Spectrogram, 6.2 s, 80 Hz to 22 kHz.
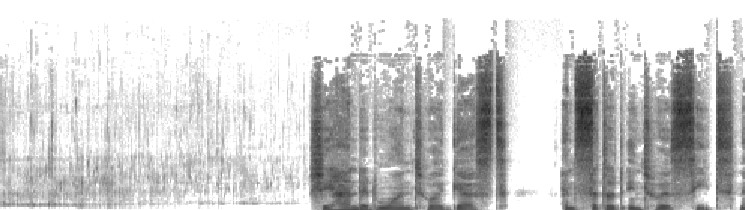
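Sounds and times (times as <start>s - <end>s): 
water poured from calabash into metal cups: 0.0s - 2.6s
speech: 2.7s - 6.1s.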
